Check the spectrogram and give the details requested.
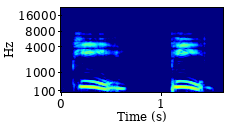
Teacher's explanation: For pot, you your throat should feel quiet and relaxed until you actually reached the vowel.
